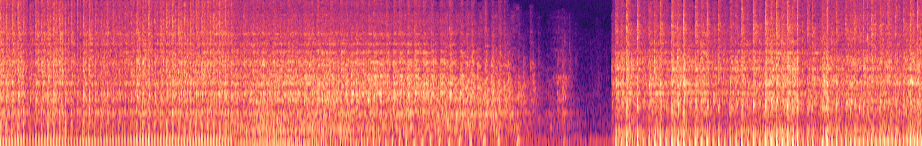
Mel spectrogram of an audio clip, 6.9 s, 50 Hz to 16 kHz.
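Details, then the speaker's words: Bolens QT17 garden tractor single-cylinder engine just started after oil change, points set and new carburetor gasket and air element: rough uneven low-idle chuffing, brief dip then recovers, heavy white smoke; after warming it revs incredibly high, cause unknown. "Well, that's a lot of white smoke. Let's try that again. What in the world? Why is it smoking so bad?"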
